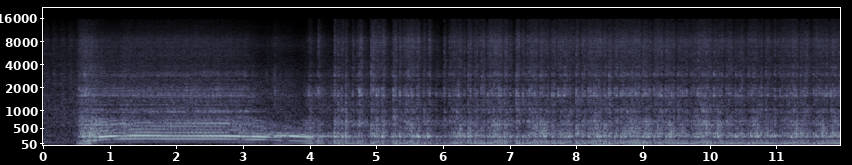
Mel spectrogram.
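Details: BMW N54 turbo petrol cold start: catches, flares, then idles rough and lumpy with smoking exhaust. Codes 2AAF, 29F2, 29DC; a failing high pressure fuel pump was the cause, fixed by replacing it.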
